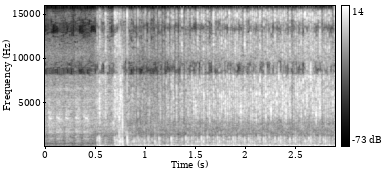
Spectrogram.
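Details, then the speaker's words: 1964 Mercury Comet, freshly built with FloTek 180cc aluminum heads, Trick Flow Stage 1 cam, Victor Jr. intake and 1-5/8" headers, first start: catches after short crank into lumpy, stumbling idle with some smoke; owner suspects fouled plugs and too-rich idle from mismatched carb springs. "for the first time and it didn't go perfectly didn't go terribly it didn't go perfectly I think there was a couple things going on uh that contributed to that and basically where it's at right now is I'm pretty sure the plugs are fouled um I'm seeing a little bit of smoke"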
